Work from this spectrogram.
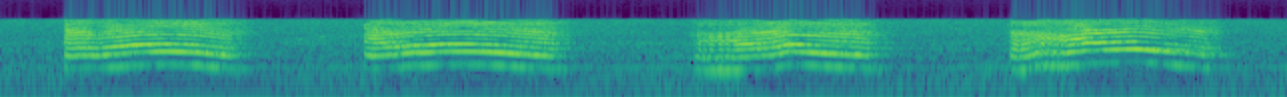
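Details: Maggie, a house cat, meows while walking around with a sock in her mouth: four loud, long, arching meows, each about a second long, separated by short pauses, indoors with a quiet background hum.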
